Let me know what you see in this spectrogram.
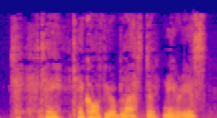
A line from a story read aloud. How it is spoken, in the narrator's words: she said shakily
